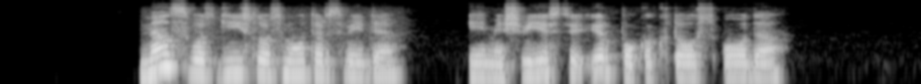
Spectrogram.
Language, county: Lithuanian, Panevėžys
